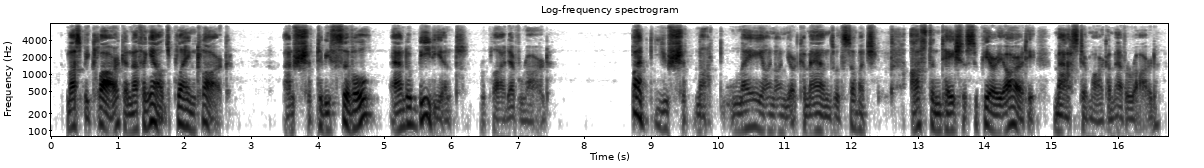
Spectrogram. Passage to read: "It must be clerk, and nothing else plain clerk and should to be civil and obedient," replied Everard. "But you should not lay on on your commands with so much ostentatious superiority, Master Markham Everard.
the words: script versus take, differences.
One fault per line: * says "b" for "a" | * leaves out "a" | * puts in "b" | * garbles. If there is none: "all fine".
all fine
